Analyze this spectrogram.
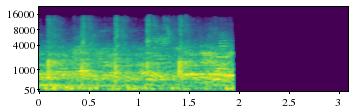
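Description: A small crowd of spectators shouts and cheers outdoors.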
